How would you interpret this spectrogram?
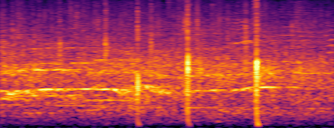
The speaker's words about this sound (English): And this is a team of people from your church who are consistently at the downtown mission every Tuesday night serving the least of these in our community. Can we just give them a round of applause right now?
